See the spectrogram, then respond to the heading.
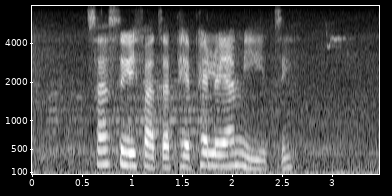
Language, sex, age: Southern Sotho, female, 20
